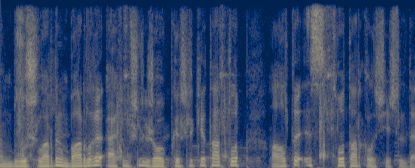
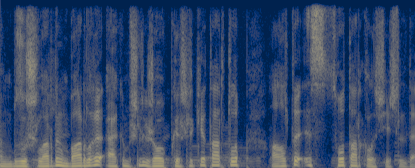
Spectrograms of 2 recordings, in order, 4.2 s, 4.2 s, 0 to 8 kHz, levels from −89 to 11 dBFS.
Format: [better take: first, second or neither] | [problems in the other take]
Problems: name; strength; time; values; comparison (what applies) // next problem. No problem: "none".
second | background sound (Rattle); 17 dB below the speech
